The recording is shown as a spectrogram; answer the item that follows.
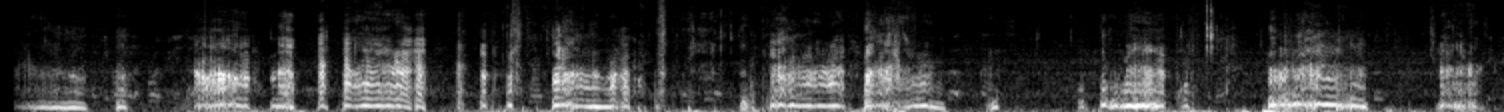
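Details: English Springer Spaniel Molly, a pet female dog, in crazy noise mode while playing with toys or when her toes are threatened: throaty, grumbling growl-moans in repeated bursts of one to two seconds, with brief gaps and some human voice.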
